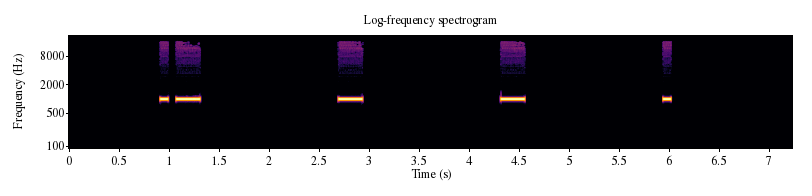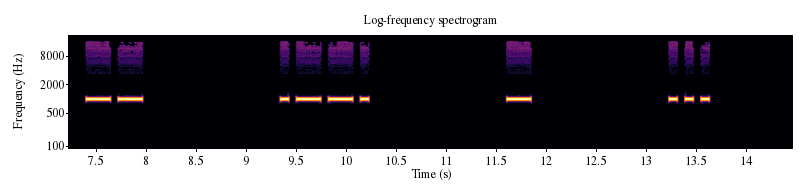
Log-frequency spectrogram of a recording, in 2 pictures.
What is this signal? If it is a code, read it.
Morse code, heard as a keyed tone, about 15 wpm, spaced as for 5 wpm, 1000 Hz. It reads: ATTEMPTS
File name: qotdfiles / 5wpm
